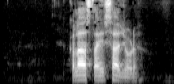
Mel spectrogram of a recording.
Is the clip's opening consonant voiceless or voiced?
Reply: voiceless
